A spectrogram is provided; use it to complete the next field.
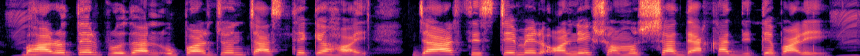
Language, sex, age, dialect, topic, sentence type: Bengali, female, <18, Northern/Varendri, agriculture, statement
